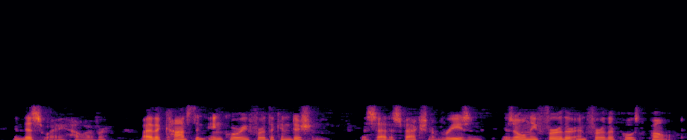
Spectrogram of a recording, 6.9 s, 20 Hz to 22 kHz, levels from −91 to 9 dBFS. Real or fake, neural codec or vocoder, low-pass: real; none; 5.4 kHz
